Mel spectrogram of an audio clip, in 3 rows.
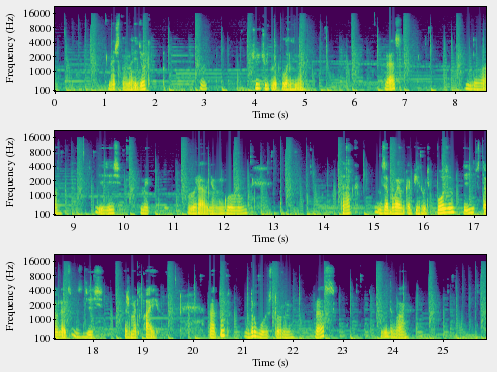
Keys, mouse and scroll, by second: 2.6 r, 4.0 scroll up 3, 4.6 r, 7.4 drag, 7.8 r, 9.3 click, 9.8-10.2 shift+middle drag, 10.2 r, 12.8 shift+click, 13.3 shift+click, 14.6 a, 15.1-17.0 right drag, 17.0-18.0 drag, 17.4-18.9 right drag, 20.0 click, 21.2 click, 21.8 r, 23.2 click, 23.7 r, 25.6 click.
